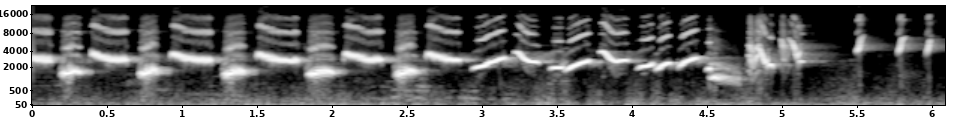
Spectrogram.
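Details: White-rumped shama song for stimulating and training other shamas to sing: a steady series of about a dozen repeated down-slurred whistled notes, then quick rising whistles and sharp high clicks.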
